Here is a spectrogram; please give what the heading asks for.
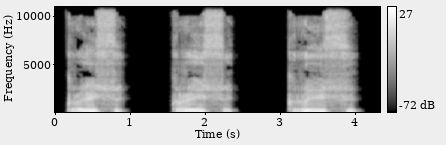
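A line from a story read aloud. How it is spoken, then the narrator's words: Whisper. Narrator (Russian): Он начал шептать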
